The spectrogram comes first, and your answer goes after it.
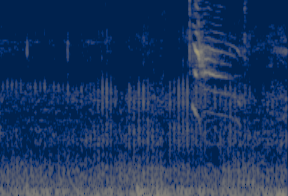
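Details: Sleepy kittens purring after a Halloween night of play, a soft, continuous low rumble with steady pulsing throughout, fairly quiet, with a faint brief higher tone near the middle.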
